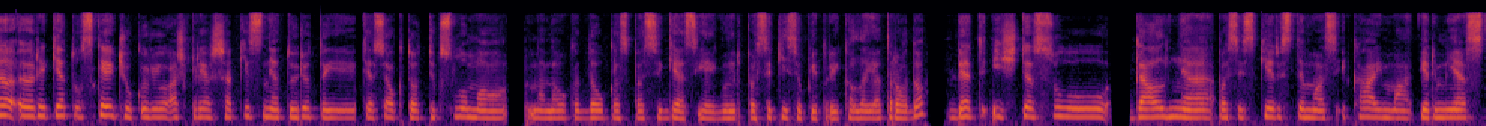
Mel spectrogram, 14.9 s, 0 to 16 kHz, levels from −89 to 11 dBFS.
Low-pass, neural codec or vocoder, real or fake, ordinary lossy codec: 10.8 kHz; codec, 24 kHz, 3 kbps, HILCodec; fake; AAC, 64 kbps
